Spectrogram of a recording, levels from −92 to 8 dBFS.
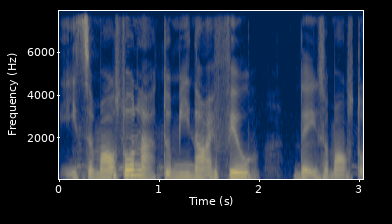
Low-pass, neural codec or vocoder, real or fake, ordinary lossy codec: none; none; real; none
